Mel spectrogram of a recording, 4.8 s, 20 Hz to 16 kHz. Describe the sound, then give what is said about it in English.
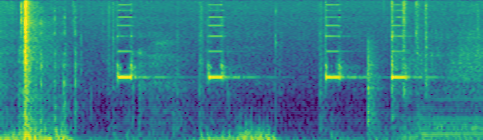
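A microwave oven set on high to cook an uncovered egg in water for one minute: a solid thump, then several short high-pitched keypad beeps separated by dull clunks, ending with a low steady hum as it starts running. No one speaks. “Suggesting 1 minute of cooking.”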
